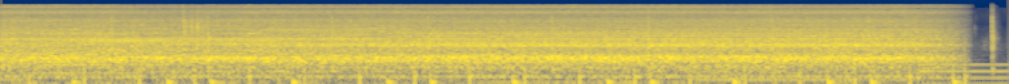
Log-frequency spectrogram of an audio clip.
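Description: Handheld hair dryer blowing steadily to warm and soften the adhesive holding an iPhone charging port. It switches off suddenly just before the end, leaving background music with a steady beat that runs underneath throughout.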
